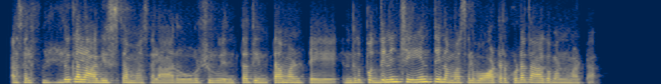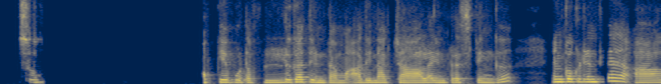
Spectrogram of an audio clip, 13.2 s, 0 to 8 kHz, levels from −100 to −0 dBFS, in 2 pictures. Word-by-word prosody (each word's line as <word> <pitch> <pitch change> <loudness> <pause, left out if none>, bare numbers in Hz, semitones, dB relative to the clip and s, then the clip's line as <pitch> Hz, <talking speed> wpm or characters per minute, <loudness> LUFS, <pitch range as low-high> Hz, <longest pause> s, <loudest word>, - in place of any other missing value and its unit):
అసల 190 +2 -4
ఫుల్లుగా 195 +6 +2
లాగిస్తాం 185 -1 +1
అసలా 165 -1 -6 0.2
రోజు 170 +2 -5
ఎంత 160 +3 -10
తింటామంటే 180 0 -1 0.3
ఎందుక 185 +3 -3
పొద్దున్నుంచి 225 +4 +3
ఏం 240 - +6
తినం 215 -5 +3
అసలు 180 -1 -5
వాటర్ 175 +2 +2
కూడా 210 +3 +1
తాగమనమాట. 165 -5 -3 1.0
సో - - -1 1.7
ఒకే 215 - 0
పూట 195 -2 -1
ఫుల్లుగా 200 +4 +3
తింటాము. 180 -4 0
అది 185 +1 0
నాకు 185 0 -1
చాలా 175 +1 +3
ఇంట్రెస్టింగ్. 180 +1 -3 0.6
ఇంకొకటేంటంటే 245 +2 +4 0.3
ఆ - - +1
185 Hz, 120 wpm, -23 LUFS, 175-205 Hz, 1.7 s, ఏం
